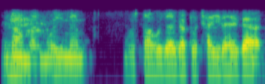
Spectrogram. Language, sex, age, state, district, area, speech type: Hindi, male, 18-30, Uttar Pradesh, Chandauli, urban, conversation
